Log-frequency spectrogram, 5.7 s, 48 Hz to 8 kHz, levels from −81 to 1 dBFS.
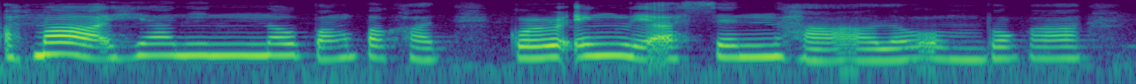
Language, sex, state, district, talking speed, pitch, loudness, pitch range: Mizo, female, Mizoram, Aizawl, 160 wpm, 245 Hz, -18 LUFS, 230-275 Hz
